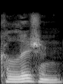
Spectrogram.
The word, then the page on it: collision: American English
